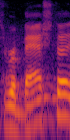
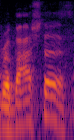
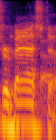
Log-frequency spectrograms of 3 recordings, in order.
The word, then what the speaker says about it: Rabashta: Have I been saying that wrong? It's Rabashta, not Rabashta? Yeah, it's Rabashta.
